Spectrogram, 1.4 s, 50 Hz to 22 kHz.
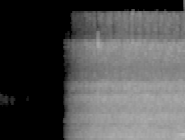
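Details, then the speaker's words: Car idling at operating temperature, about 198°, after a catalytic converter heat shield was fitted (cat reads about 380–400): a steady airy rush holds evenly over the idle as the electric cooling fan runs. "So as you can hear, the fan's on. We're up to operating temperature."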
